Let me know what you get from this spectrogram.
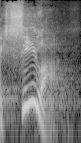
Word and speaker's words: Selah: how to pronounce that name, it's about 60-40, the 60% say Selah, but many of us say Selah.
